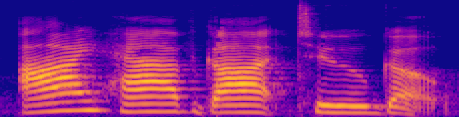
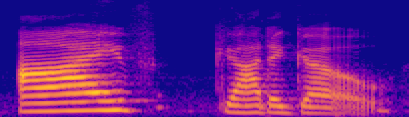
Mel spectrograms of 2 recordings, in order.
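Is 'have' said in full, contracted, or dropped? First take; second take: full; contracted. First: Every word is said fully, with 'have' complete. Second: 'I have' is contracted and 'got to' is reduced. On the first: "The full grammatical expression" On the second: "we make a contraction with I have"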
